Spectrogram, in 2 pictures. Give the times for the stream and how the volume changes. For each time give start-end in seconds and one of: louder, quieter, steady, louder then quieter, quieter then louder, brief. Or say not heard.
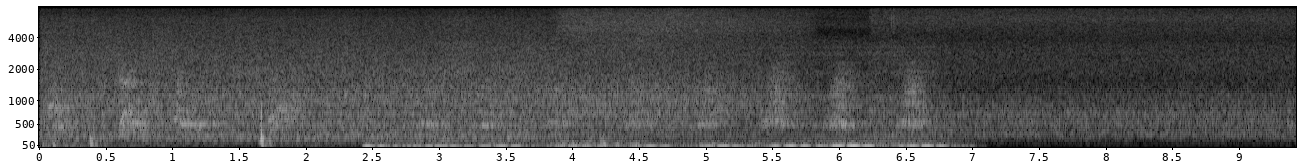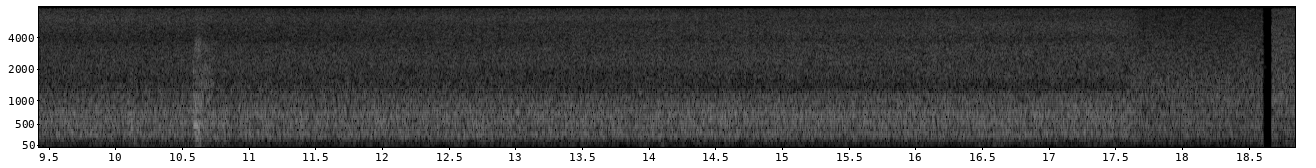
0.0-18.8 quieter.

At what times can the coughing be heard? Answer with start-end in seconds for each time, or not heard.
10.1-10.8.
